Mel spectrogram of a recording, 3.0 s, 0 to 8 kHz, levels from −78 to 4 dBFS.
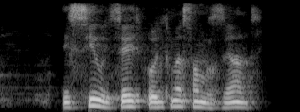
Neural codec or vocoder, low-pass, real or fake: codec, 16 kHz, 2 kbps, FunCodec, trained on Chinese and English, 25 frames a second; 7.2 kHz; fake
